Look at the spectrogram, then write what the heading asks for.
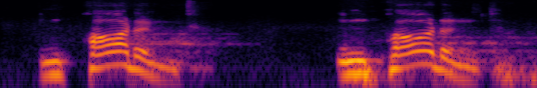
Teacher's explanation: That is why it becomes tunt, not then tent. TANT has become tunt because of the previous syllable, stress on the previous syllable.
